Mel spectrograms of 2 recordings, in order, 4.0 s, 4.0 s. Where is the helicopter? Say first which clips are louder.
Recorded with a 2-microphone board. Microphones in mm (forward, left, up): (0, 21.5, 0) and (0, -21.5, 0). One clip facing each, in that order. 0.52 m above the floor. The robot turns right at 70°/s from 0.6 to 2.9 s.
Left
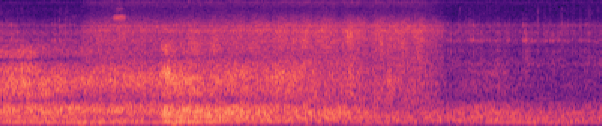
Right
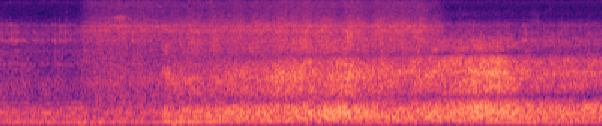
Left 12 dB; 65° left (ahead or behind); by 4.0 s 75° right (ahead or behind).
